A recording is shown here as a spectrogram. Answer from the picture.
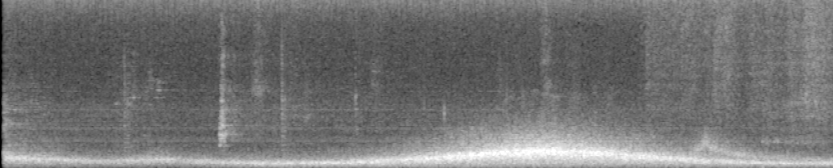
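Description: Intro whoosh sound effect: a swell of noise that rises in pitch and loudness to a peak about six or seven seconds in, then sinks away.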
